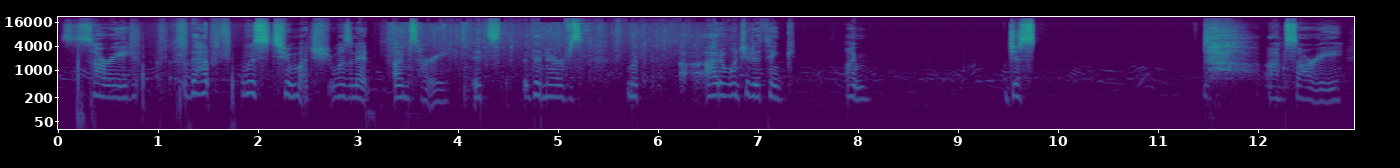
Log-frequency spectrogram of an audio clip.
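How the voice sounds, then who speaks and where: A woman's voice: mid-range voice, slow, pauses often, a little hiss or hum, natural voice. A woman playing a shy, sweet, lovestruck florist in a romantic ASMR roleplay, speaking hesitantly with nervous stammers. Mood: nervous, apologetic.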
